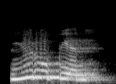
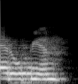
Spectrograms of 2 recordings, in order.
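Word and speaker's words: European: देखो यूरोपियन। है ना? इसको क्या पढ़ेंगे? यूरोपियन। यूरोपियन। है ना? क्या पढ़ेंगे इसको? यूरोपियन। ये तो नहीं पढ़ेंगे। एरोपियन।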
